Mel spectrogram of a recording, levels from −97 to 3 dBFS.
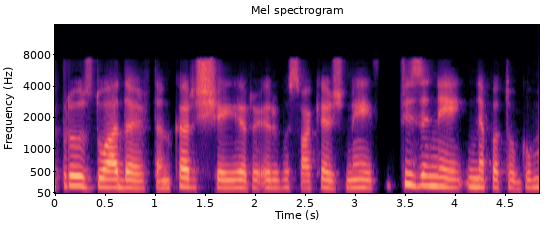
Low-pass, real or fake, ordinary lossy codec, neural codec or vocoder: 7.2 kHz; fake; MP3, 64 kbps; codec, 16 kHz, 0.7 kbps, FocalCodec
